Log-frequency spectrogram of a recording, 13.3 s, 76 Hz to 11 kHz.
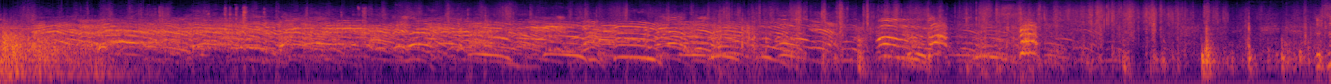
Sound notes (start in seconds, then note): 0.8 Aplausos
